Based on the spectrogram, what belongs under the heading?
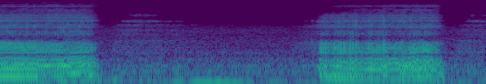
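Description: Two loud, rough, rattling snores on breathing in, with quieter breathing between them.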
